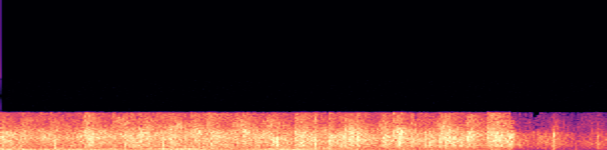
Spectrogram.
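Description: An audience claps hands in praise, a dense, steady burst of applause with a low sustained organ-like tone underneath, fading out near the end.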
